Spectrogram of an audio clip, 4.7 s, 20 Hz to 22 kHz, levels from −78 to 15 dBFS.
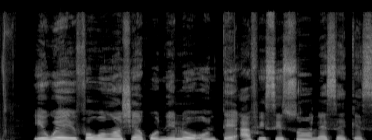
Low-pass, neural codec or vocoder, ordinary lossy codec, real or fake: none; none; none; real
